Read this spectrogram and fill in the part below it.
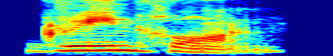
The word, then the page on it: greenhorn: Indian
